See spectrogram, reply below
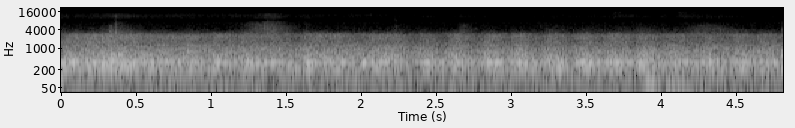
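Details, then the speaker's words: Laryngeal needle EMG on a live patient with spasmodic dysphonia; steady crackling static with faint hum as the needle records tremor-like muscle activity, less dense than on the other side. "so here again you see this Tremor like activity but less dense than on the other side"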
